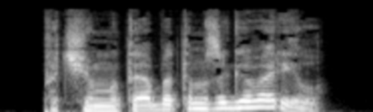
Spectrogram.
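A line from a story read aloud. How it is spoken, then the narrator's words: Surprised. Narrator (Russian): удивилась архидемонесса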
